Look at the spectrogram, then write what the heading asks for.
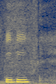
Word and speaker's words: Phoebe: This is a eastern Phoebe, although I I would have pronounced it phobe, but I guess it's actually pronounced Phoebe.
